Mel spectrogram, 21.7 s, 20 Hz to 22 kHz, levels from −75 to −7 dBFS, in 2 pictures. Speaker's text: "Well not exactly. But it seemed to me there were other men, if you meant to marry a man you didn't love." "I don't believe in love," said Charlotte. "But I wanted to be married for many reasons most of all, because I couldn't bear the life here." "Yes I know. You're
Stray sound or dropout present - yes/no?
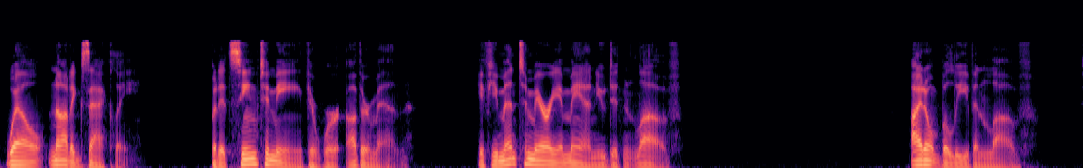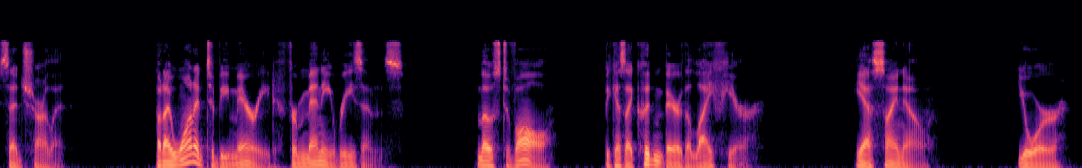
no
